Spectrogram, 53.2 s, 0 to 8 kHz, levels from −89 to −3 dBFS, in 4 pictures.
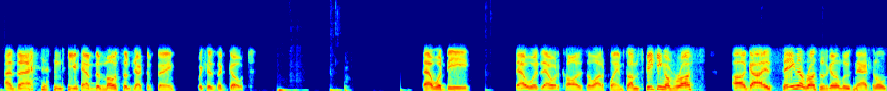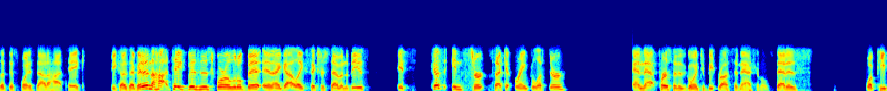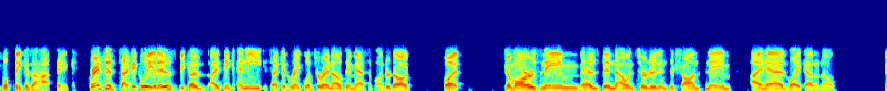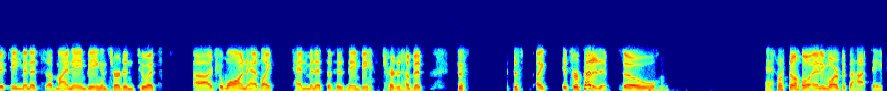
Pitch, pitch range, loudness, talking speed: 140 Hz, 130-155 Hz, -20 LUFS, 185 wpm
